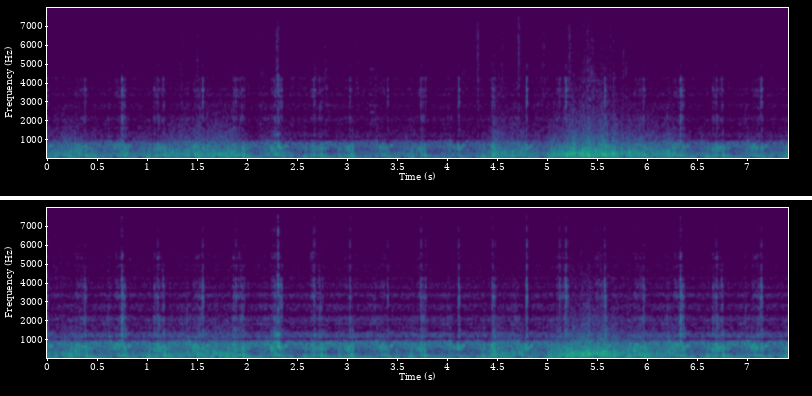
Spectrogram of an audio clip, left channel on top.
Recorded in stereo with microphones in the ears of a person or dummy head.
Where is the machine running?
45° right (ahead or behind).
